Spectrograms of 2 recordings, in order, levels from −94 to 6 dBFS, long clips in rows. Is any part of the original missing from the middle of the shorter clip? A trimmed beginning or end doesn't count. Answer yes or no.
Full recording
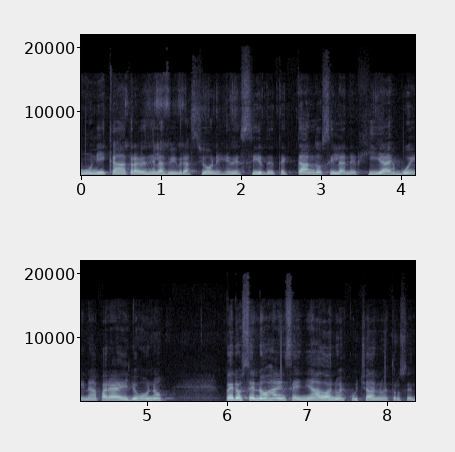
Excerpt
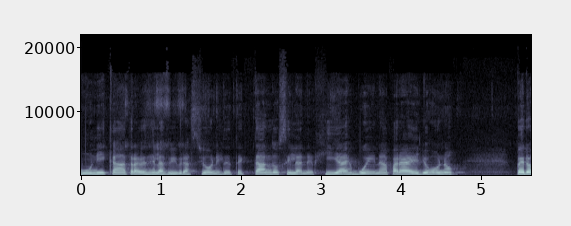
yes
